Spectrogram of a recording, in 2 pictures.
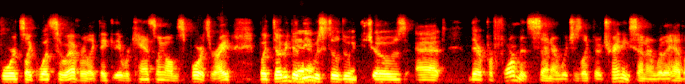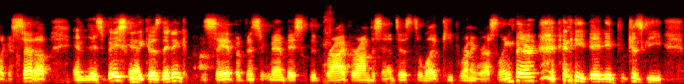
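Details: Adult male speaker; typical speech.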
